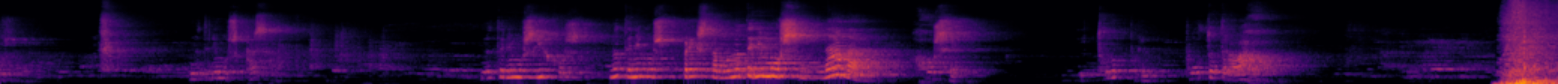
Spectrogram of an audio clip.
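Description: A middle-aged woman speaks with emotion, close by.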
